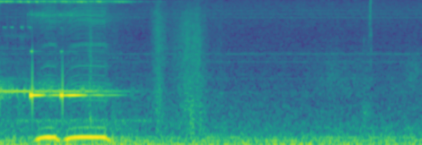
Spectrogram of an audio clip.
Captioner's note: phone vibrating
